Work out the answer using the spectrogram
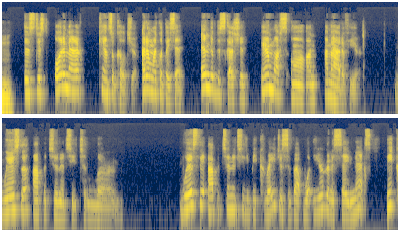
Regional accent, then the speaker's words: New York City, New York, United States; I grew up in the Greenwich Village area

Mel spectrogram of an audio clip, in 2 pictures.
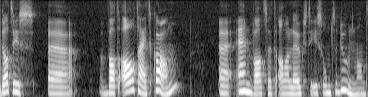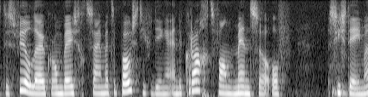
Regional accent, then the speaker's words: Netherlands; als Nederlander slash rijke westerling

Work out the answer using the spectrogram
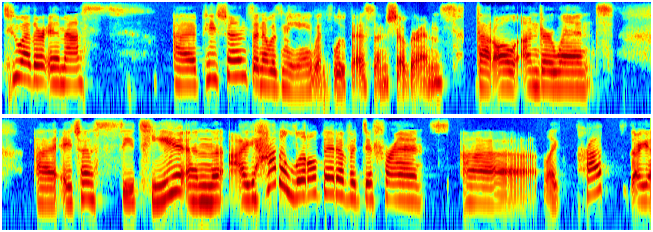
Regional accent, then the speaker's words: United States; I'm their like first one from the United States

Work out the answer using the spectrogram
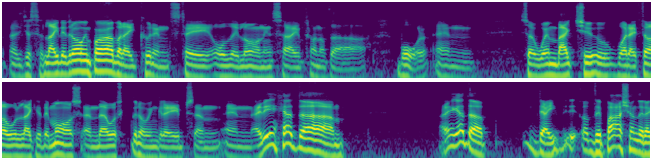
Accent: Mendoza, Argentina; Mendoza, uh, which is the wine country down in Argentina, biggest producer of wine right there.

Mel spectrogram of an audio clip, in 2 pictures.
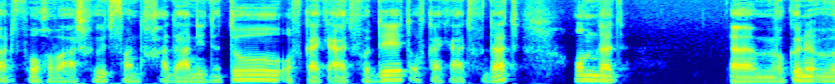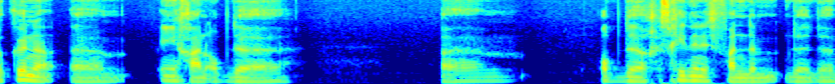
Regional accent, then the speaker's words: Suriname; Nou, het ging, het ging erom dat, dat wij als Surinamers... Mhm. door onze Surinaamse ouders en familieleden...

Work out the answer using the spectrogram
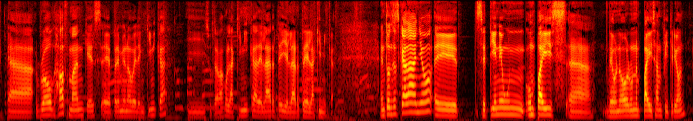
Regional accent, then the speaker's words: León, Guanajuato, Mexico; moved away as an adult; also born or lived in Mexico City; now in Reno, United States; León, Guanajuato, de donde soy eh, originario. Bueno, soy criado, pero nacido en la Ciudad de México

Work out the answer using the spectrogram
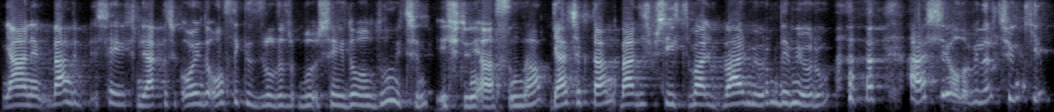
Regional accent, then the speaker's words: Erzurum, Turkey; ben Erzurumluyum. Evet. Daha aslen işte Trabzon

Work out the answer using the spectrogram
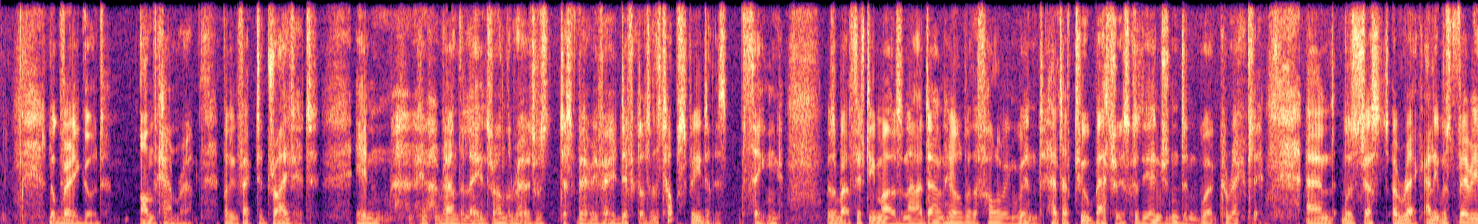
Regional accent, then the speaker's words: St Austell, South West England, United Kingdom; moved away; I come from St Austell in Cornwall, the attractive part of Cornwall, of course

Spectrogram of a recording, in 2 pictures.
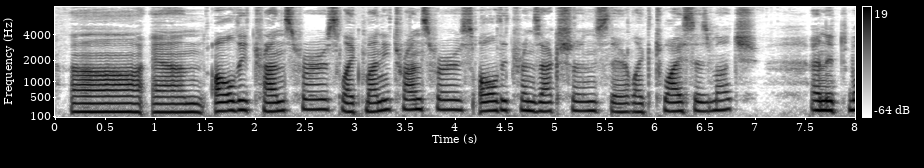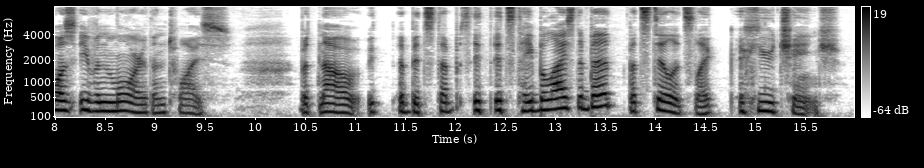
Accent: Saint Petersburg, Russia; moved away; I come from Saint Petersburg, Russia

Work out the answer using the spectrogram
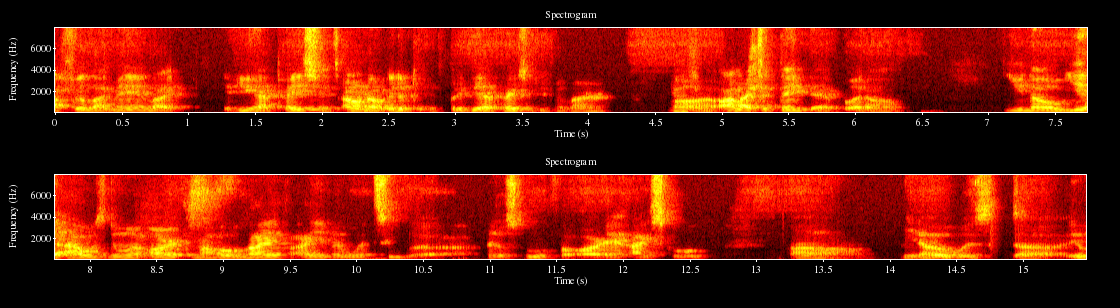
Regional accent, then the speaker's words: Montgomery, Alabama, United States; I grew up in Alabama, too. I grew up in Montgomery

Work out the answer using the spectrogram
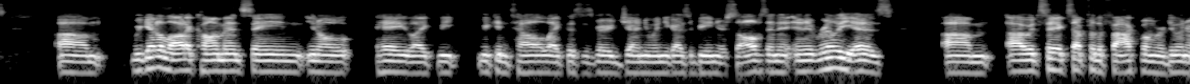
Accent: Hamilton, Ontario, Canada; I'm from Hamilton, Ontario. It's just south of Toronto

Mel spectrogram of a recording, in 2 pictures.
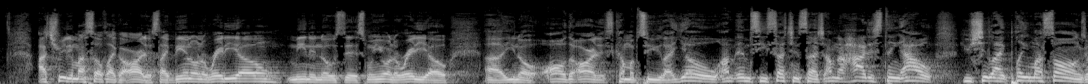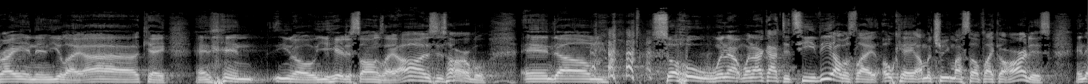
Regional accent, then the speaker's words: Philadelphia, Pennsylvania, United States; Germantown, Walnut Lane and Magnolia.

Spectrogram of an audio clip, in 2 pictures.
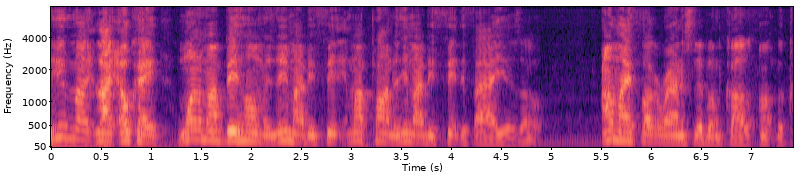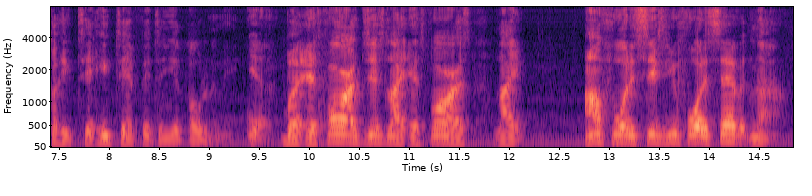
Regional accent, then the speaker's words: the South, United States; we're from the South

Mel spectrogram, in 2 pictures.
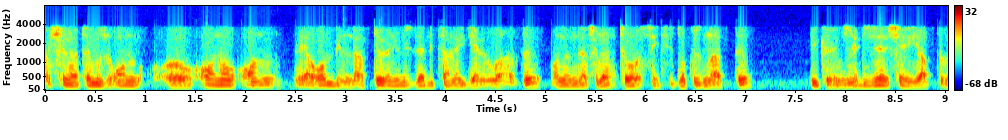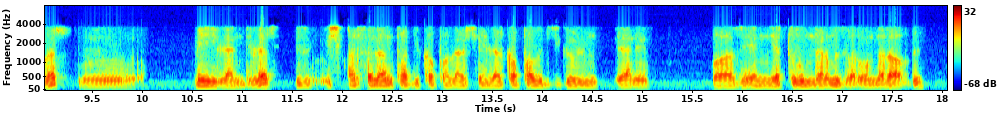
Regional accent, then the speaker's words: Görele, Giresun, Turkey; ben Karadenizliyim Giresun Göreleliyim ben. Giresun Göreli'de e, doğdum.

